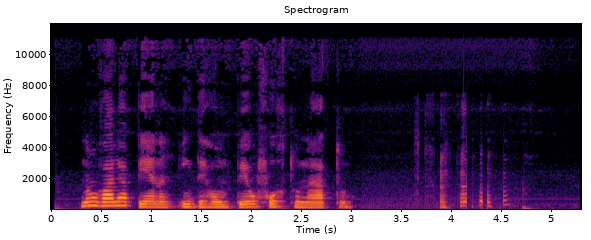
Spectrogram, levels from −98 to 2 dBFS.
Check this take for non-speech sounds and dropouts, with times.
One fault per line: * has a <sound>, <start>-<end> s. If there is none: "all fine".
* has a laugh, 3.6-4.6 s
